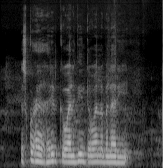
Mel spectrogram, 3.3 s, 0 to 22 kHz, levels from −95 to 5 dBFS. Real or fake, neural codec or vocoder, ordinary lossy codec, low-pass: real; none; none; none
